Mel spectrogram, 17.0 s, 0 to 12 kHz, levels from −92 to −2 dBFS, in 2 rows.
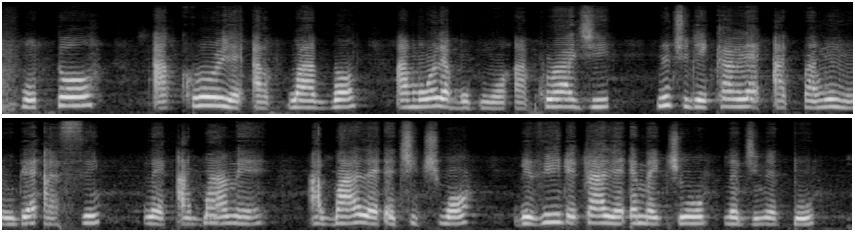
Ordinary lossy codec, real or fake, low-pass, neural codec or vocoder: AAC, 64 kbps; fake; 10.8 kHz; codec, 24 kHz, 0.9 kbps, WavTokenizer, medium music audio release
